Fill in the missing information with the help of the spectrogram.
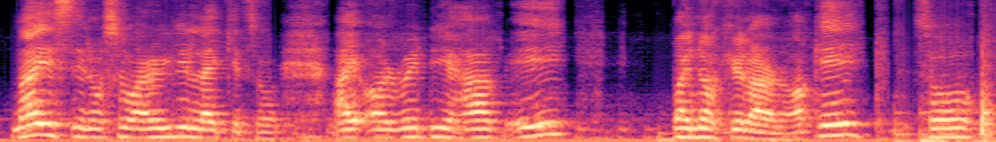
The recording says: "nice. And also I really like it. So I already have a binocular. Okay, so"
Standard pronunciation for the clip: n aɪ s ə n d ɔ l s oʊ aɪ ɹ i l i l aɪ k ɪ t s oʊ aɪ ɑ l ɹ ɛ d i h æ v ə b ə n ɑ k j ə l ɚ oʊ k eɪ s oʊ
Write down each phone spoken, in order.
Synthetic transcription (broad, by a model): n aɪ s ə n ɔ s oʊ aɪ ɹ i l i l aɪ k ɪ t s oʊ aɪ ɑ l ɹ ɛ d i h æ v ə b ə n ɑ k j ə l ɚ oʊ k eɪ s oʊ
